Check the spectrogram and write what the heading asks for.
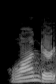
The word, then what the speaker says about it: wander: Wander is pronounced with a short o sound, the sound ah, like you hear in hot and stop.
